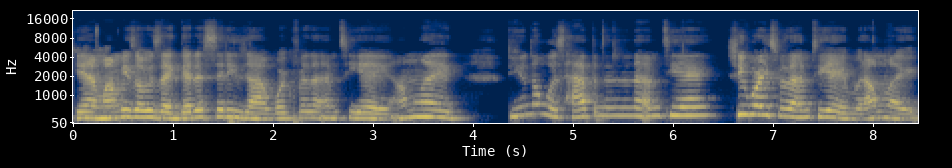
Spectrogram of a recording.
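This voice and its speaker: Someone with a New York accent talks at a moderate pace with lively intonation. The room echo is audible. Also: woman. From New York, the Bronx. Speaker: rapper. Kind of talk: interview. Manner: nonchalant, sounds unamused.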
